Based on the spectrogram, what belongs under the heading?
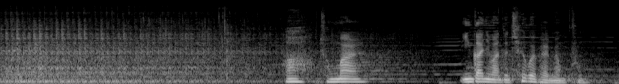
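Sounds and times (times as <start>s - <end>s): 
electric fan running: 0.0s - 4.6s
speech: 2.8s - 3.8s, 4.6s - 6.0s.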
